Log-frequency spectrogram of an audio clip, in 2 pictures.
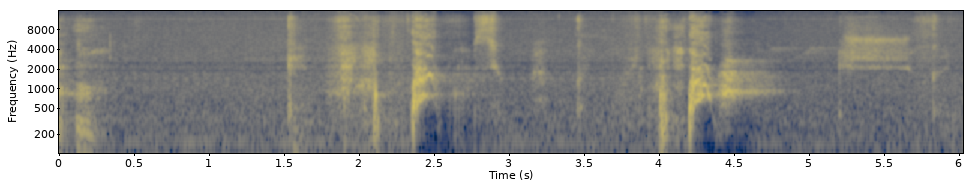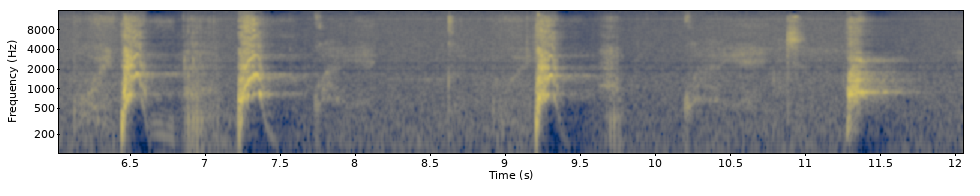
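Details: Two excited pet dogs, including a blind miniature schnauzer, greet their owner happily in the morning: short sharp barks and yaps in bursts every second or two, with soft human voice between them.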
